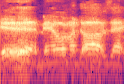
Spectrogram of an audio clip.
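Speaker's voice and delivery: rough, worn-out, ragged, croaky rasp. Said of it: "his voice is like".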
